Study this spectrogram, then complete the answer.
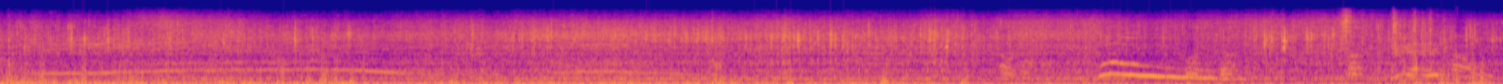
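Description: Wind rushes past while riding outdoors.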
